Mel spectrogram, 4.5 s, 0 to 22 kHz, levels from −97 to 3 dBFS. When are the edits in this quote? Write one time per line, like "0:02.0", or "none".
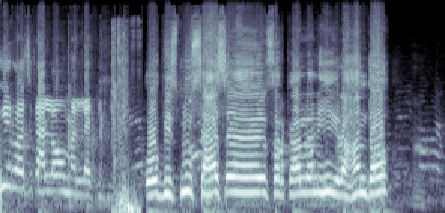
0:01.2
